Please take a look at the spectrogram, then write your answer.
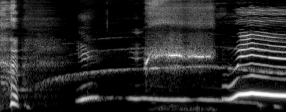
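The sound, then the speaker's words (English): The siren of an ambulance or fire truck coming down the street wails in long, steady tones that sweep upward in pitch, swelling louder toward the end as it goes by. “Sorry, there's like an ambulance going by or a fire truck.”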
